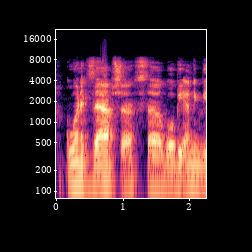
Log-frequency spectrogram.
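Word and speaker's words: Górnik Zabrze: Is when I found out that it's supposed to be pronounced that Gornik Zabrze.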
